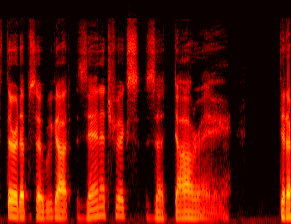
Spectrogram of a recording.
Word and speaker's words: Xanatrix Zadare: ] today it's the third episode we got xanat Trix zadar did I pronounce that right xanat Trix you did and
